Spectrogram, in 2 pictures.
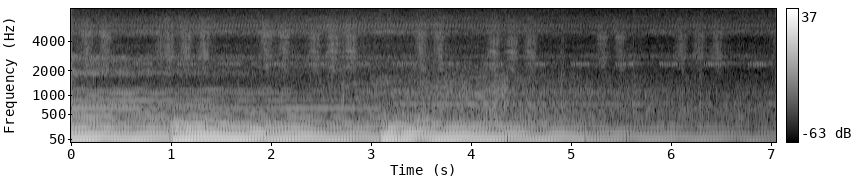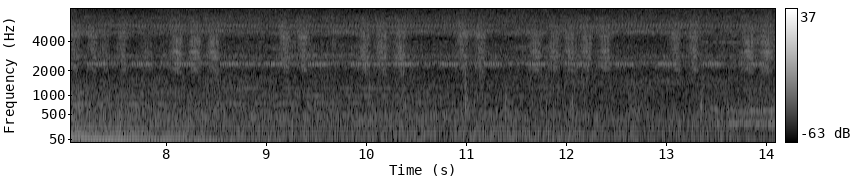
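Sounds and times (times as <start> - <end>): high thin insect trill: 0.0 - 8.6
crickets chirping: 0.0 - 14.0.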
